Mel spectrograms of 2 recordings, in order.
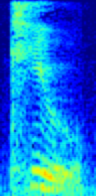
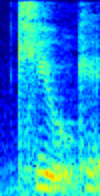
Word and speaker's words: queue: Y hacemos una mención especial a la palabra Q, que le sobran un montón de letras y es muy antiintuitiva porque viene del francés.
